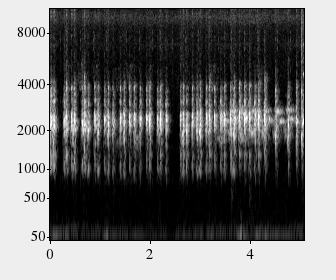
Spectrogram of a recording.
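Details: Rapid continuous chattering of a yellow-vented bulbul in 'ngebren' style, played to make other bulbuls call: dense buzzy notes in two long runs separated by a brief pause, ending in a slightly higher trill, low hum behind.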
